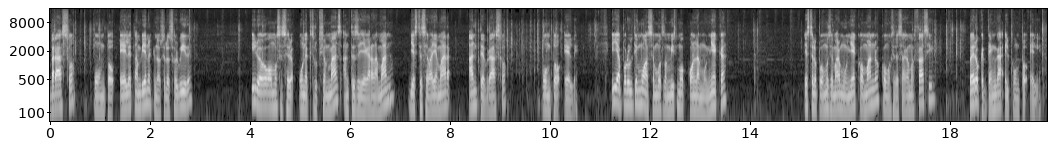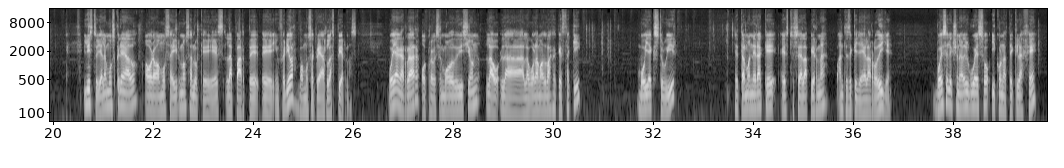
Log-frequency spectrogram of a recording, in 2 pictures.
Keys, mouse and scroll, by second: 3.5 scroll up 2, 3.9 shift+middle click, 4.5 click, 5.0 e, 6.7 click, 7.3 click, 7.8 click, 8.5 F2, 10.9 shift+middle click, 11.6 click, 11.7 e, 13.4 click, 14.0 F2, 15.3 click, 15.5 F2, 20.4-21.2 scroll down 4, 21.2 shift+middle click, 22.1 scroll up 3, 22.5 shift+middle click, 26.0 click, 26.6 click, 27.3-27.7 scroll up 3, 27.8 shift+middle click, 29.8-30.6 scroll down 3, 30.9 e, 31.0 z, 32.4 click, 33.0 scroll up 2, 33.5 shift+middle click, 35.4 scroll up 1, 36.7 click, 39.5 g.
